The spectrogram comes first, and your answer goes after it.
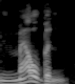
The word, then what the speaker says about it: Melbourne: My friend picked that I was originally from Melbourne because apparently people from Melbourne don't say Melbourne, they say Melbourne.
